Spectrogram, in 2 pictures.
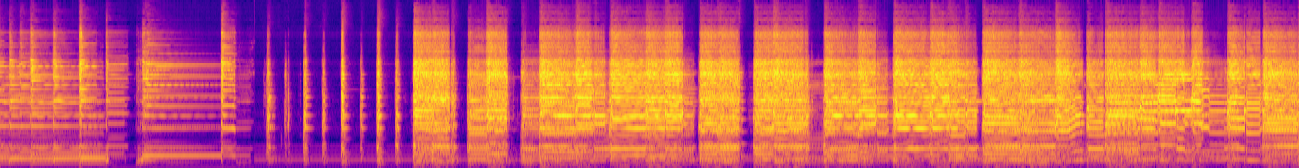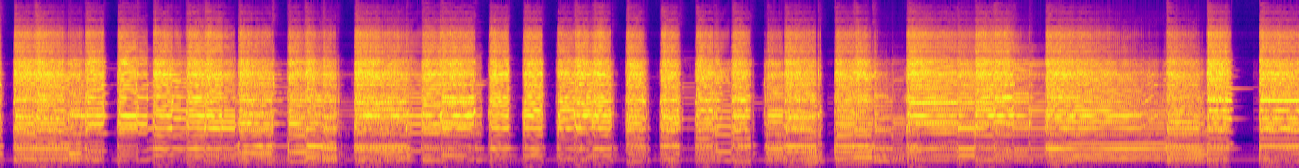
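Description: Electric guitar playing through a valve amp. First comes a Fender American Standard HSS Stratocaster on its neck pickup, clean, with ringing notes for about two seconds. After a short break a Fender Highway One Stratocaster on its bridge pickup takes over, overdriven through a Klon Centaur pedal: short clipped stabs at first, then dense, continuous riffing from about five seconds in.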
